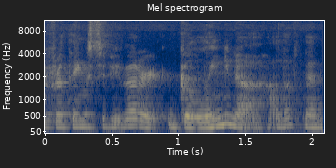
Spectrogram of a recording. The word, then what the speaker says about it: Galena: Galena, I love that name. It's like Glenda, but the G is silent. Galena.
